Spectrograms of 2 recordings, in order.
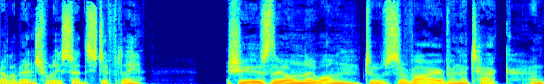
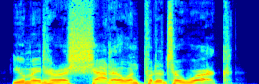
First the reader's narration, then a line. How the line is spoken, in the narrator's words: growled Alosian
